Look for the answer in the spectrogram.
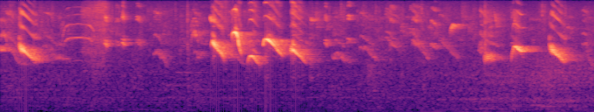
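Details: Female green-winged saltator, a legally kept captive bird, giving chiados meant to stimulate males: sharp descending chirps and squeaky notes in loose bursts, a cluster near the start, a dense run around three to four seconds and more near the end, with quiet gaps.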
